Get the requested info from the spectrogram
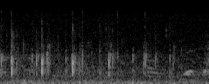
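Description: Sparse, uneven clapping and a few voices from a small audience at the end of a live song, slowly getting quieter.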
